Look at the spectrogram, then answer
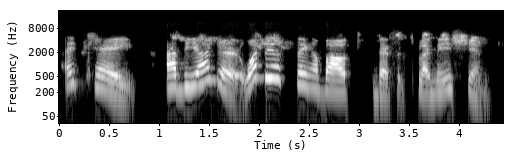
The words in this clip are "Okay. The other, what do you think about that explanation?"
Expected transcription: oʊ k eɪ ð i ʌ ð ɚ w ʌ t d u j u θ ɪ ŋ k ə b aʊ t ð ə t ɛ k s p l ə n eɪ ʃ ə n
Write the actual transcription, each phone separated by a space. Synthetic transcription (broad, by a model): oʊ k eɪ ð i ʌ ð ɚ w ʌ t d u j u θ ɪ ŋ ə b aʊ t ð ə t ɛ k s p l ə n eɪ ʃ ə n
